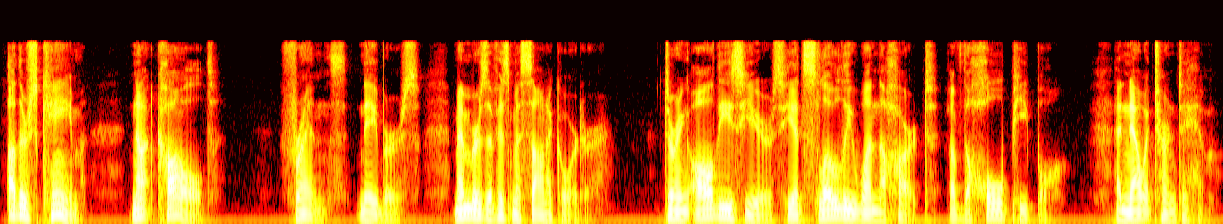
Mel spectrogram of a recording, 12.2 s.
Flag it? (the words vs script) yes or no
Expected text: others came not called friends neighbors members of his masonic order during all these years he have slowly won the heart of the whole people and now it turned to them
yes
